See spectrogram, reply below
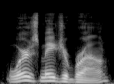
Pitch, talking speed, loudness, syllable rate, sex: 135 Hz, 210 wpm, -15 LUFS, 5.8 syllables/s, male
